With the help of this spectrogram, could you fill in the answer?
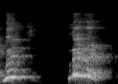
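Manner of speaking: high, loud "boop" yelps; imitated rap ad-lib as a tic; mock tic noise. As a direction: blurt sudden high-pitched boops. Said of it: "like, Tourette's, that all he does".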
